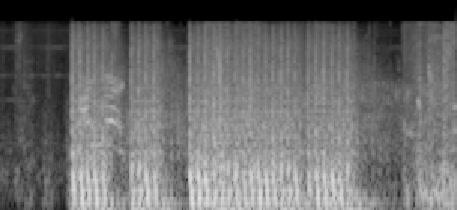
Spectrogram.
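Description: An automatic rifle fires rapid bursts close by.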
